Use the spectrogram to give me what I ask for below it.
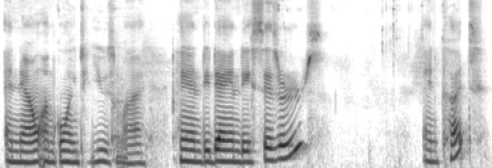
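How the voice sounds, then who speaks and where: Low, dark-toned and slow, her voice comes with a faint hiss or hum. The Texas woman is streaming crochet live from her bedroom, easygoing and talkative, thinking out loud and speaking to her yarn as she goes.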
